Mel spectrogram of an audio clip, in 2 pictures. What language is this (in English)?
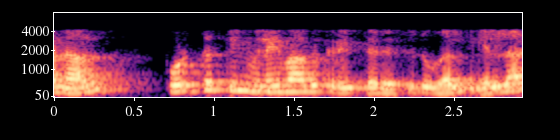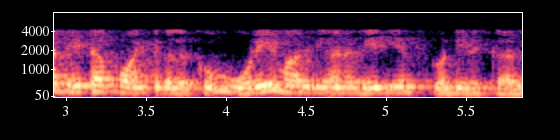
Tamil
